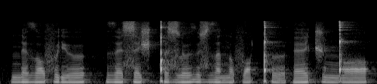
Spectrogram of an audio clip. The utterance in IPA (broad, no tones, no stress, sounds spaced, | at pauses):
n ɛ ð ɔ f ɵ ɾʲ ɵ | ð ɛ s ɛ ʃ ǃ ə z l ɵ ð ɵ z ð a n ɔ f ɔ ǃʰ ɵ | ɛ t͡ʃ ɵ ŋ͡ǃ ɔ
